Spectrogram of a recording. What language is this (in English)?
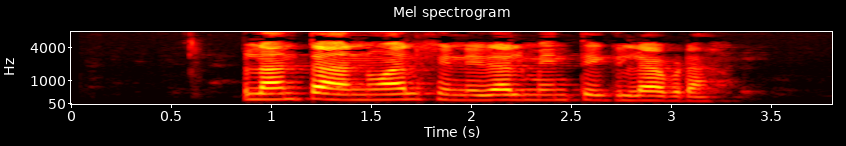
Spanish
